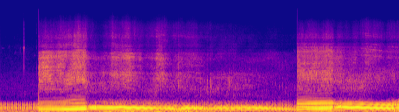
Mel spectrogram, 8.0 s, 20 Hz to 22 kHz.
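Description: A KTM 890 Duke R's parallel-twin engine pulling hard past the microphone, heard in spliced clips: on the stock OEM exhaust from just under a second in, then cutting abruptly about six seconds in to the same bike on an Austin Racing V3 Mini slip-on, its engine note falling as the bike goes by.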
